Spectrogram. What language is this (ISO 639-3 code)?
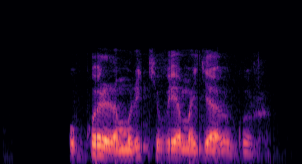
kin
